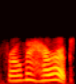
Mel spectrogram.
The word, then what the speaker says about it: Froma Harrop: Froma Harrop, you were perfect.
